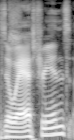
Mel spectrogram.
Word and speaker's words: Zoroastrians: The Zoroastrians, which is a... – Zoroastrians? – Oh, thank you.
